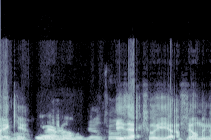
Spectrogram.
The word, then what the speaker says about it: Guillermo: Guillermo. Thank you. Guillermo.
